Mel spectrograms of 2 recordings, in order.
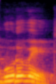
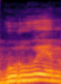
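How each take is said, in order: First: The word has a short a vowel after gur. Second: The word has a full u vowel after gur. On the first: The speaker calls it right. "गुरवे नमः कहते हैं ना" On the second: The speaker calls it wrong. "गुरुवे मत करिएगा"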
